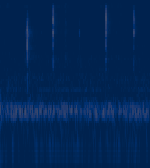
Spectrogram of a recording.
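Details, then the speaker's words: Old worn RC steering servo, unpowered, rocked by hand: sharp, irregular light clicks about three a second from gear play. The play had caused shaking at certain positions, and a new servo has almost none. "you can hear the clicking, the play. So I want to check these two guys out and see how much play there is."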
